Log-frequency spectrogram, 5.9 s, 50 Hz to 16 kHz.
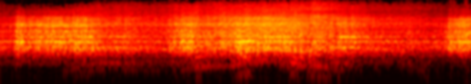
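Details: Nissan 370Z at idle after first drive with newly installed JWT flywheel and clutch kit: loud dry gravelly gearbox rattle, massively increased; suspected light flywheel, not confirmed.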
